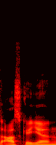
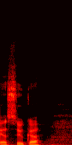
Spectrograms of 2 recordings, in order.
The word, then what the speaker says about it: AsukaYen: was just ASA Yen it's actually pronounced Asuka Yen but a lot of people say Asuka um so yeah the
